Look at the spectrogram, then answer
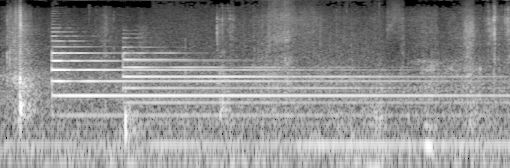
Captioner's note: doorbell chimes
